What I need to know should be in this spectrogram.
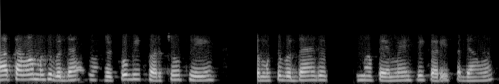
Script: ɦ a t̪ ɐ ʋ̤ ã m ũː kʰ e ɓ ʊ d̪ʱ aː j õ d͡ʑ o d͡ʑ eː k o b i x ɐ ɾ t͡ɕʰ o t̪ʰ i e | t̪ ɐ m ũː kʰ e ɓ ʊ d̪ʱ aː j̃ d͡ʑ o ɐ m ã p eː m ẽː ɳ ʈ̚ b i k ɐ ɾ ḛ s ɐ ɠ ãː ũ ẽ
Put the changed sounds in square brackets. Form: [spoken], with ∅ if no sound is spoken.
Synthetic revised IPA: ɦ a t̪ ɐ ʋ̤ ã m ũː kʰ e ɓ ʊ d̪ʱ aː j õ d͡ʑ o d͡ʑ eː k o b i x ɐ ɾ [t͡ɕ] o t̪ʰ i e | t̪ ɐ m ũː kʰ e ɓ ʊ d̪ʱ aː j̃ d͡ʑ o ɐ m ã p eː m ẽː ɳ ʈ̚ b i k ɐ ɾ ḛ s ɐ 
